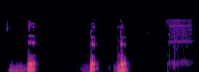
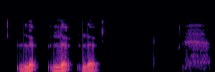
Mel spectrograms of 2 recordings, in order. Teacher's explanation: todos tienen en común que la punta o la lámina de la lengua toca con el alvéolo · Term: alveolares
